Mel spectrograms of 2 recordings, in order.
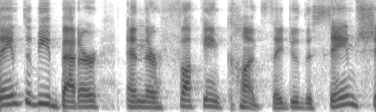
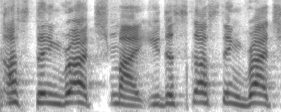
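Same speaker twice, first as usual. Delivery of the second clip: bad fake British accent, much higher pitch; 8 semitones higher than usual. In a heated back-and-forth, one speaker scolds the other in a bad british accent. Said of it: "worst attempt at a British accent I've ever heard".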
